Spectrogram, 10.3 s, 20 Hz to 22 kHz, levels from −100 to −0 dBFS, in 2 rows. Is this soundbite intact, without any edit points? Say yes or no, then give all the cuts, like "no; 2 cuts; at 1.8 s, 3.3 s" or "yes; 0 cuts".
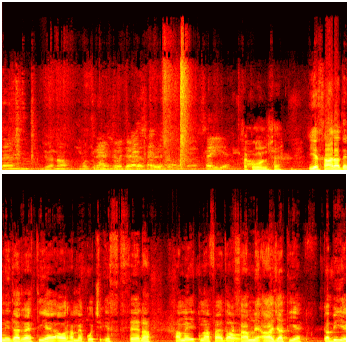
no; 2 cuts; at 3.5 s, 8.7 s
